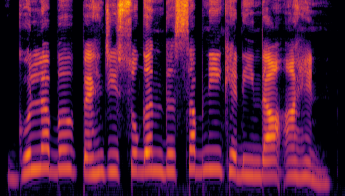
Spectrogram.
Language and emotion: Sindhi, neutral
